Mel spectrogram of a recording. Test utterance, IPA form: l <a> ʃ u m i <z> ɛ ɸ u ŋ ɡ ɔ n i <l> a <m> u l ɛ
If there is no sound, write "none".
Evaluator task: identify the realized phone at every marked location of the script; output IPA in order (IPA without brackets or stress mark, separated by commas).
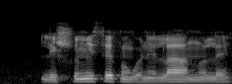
i, s, l, n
